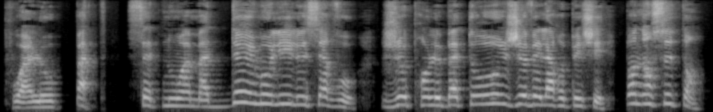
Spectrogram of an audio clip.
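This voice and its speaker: A woman's voice: a little high, slow, darkish tone, voice pushed up. A woman voicing a strong, sleepy male bear who grumbles and bellows, in a storybook reading. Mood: furious.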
